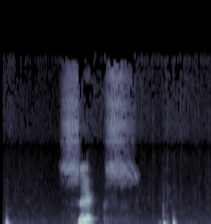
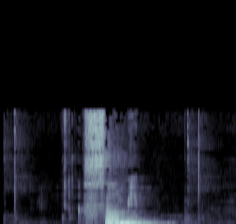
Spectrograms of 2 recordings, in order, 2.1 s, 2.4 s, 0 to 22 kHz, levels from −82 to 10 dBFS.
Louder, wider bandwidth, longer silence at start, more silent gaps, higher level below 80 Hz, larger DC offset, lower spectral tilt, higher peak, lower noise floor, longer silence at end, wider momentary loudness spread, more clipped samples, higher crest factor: second, -22 LUFS vs -14 LUFS; first, 17 kHz vs 11.5 kHz; second, 0.05 s vs 0.85 s; neither; second, -58 dBFS vs -52 dBFS; neither; about the same, -4.5 dB/octave vs -4 dB/octave; about the same, -2 dBFS vs 0 dBFS; first, -54 dBFS vs -48 dBFS; second, 0.35 s vs 0.65 s; about the same, 18 LU vs 17 LU; neither; about the same, 22 dB vs 18 dB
